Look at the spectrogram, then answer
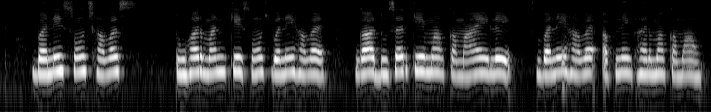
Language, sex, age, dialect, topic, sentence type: Chhattisgarhi, female, 18-24, Western/Budati/Khatahi, agriculture, statement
